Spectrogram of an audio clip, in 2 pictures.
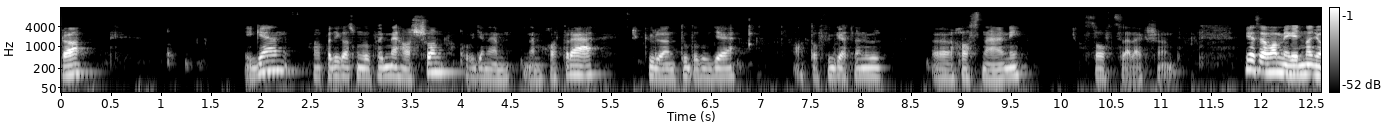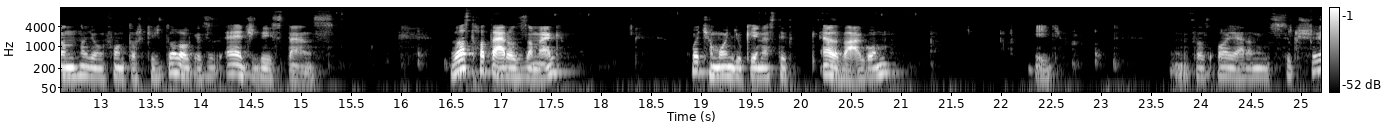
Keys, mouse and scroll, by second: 2.3 click, 4.0-4.6 alt+middle drag, 5.4 click, 5.9 alt+middle click, 5.9-6.8 alt+middle click, 7.2 ctrl+z, 7.9-8.9 alt+middle drag, 10.4-11.1 click, 11.6 ctrl+z, 15.3 ctrl+z, 15.3 click, 16.1 alt+middle click, 17.4 click, 19.1 scroll down 1, 19.5 click, 21.1 shift+click, 22.0 Delete, 22.9 alt+middle click, 23.8 click, 24.2 alt+middle click, 24.6 click, 25.1 Delete.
